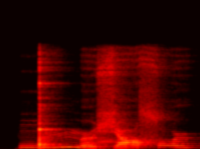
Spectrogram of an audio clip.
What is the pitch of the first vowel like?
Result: rising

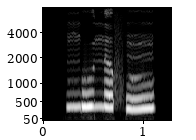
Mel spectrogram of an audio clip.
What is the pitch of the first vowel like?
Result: high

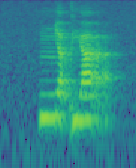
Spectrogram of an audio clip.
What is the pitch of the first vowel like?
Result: falling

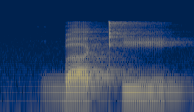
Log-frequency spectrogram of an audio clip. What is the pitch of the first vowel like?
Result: high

